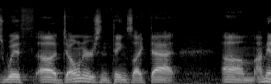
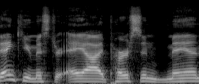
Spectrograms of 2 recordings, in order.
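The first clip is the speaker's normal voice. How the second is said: mocking, sarcastic tone; 4 semitones higher than usual. Retelling a remark made to the Taco Bell AI bot, retold sarcastic remark. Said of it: "I just sarcastically remarked things".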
